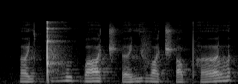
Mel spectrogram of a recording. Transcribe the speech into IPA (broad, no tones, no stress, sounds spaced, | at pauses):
ʌ lʲ ǃ ɔ̤ u̯ ɓ ɒ t͡ʃʼ ə lʲ v ɒ t͡ʃʼ ɒ pʰ ʌ l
